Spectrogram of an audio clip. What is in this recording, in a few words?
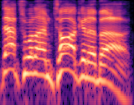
talking, fgrunt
